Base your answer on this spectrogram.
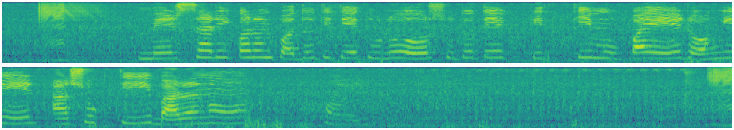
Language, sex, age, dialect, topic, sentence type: Bengali, female, 18-24, Western, agriculture, statement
